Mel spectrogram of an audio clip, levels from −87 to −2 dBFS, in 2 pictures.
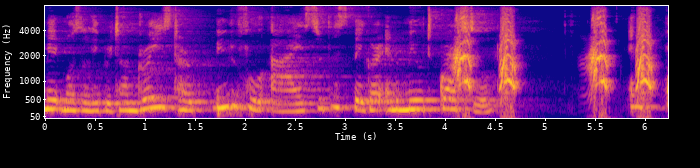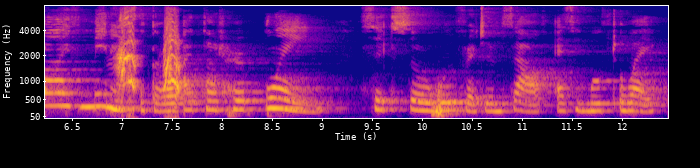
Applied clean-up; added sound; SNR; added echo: none; Bark; -3 dB; reverberation time 0.9 s.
